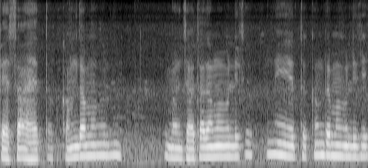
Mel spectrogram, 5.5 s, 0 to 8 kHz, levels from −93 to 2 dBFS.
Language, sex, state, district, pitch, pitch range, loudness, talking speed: Hindi, male, Chhattisgarh, Kabirdham, 140 Hz, 125-155 Hz, -15 LUFS, 85 wpm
